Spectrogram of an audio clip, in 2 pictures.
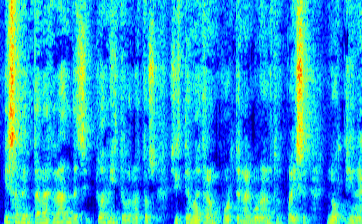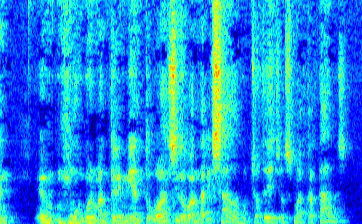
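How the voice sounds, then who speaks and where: A man's voice: mid-range voice, animated, a little fast, vocal fry, darkish tone, reverberant, slight background noise. A male pastor preaching a sermon, asking rhetorical questions of the brethren.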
